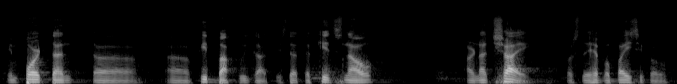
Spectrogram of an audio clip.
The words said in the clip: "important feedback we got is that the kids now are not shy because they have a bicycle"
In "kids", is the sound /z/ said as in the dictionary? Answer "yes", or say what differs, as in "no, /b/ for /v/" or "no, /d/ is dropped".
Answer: no, /s/ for /z/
